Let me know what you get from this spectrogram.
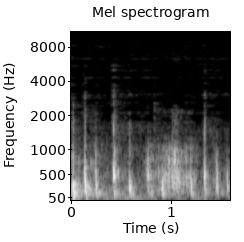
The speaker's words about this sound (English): Listen. You hear what I hear? I hear a horse, if that's what you mean. Riding fast. Yeah, too fast.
